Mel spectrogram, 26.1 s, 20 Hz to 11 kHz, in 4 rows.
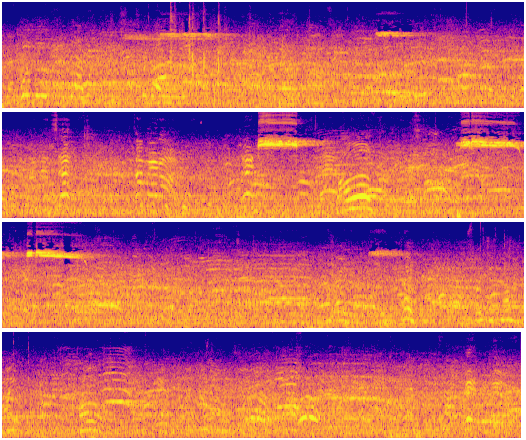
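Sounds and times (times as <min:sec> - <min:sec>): crowd talking and shouting: 0:00.0 - 0:26.0
whistle blasts: 0:09.7 - 0:10.6, 0:12.2 - 0:14.2, 0:17.6 - 0:18.1.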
